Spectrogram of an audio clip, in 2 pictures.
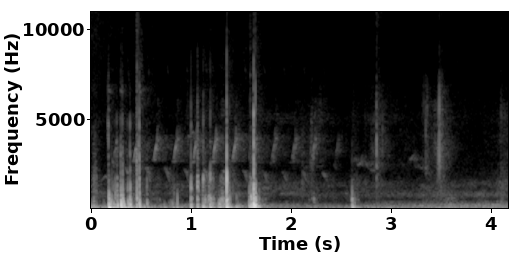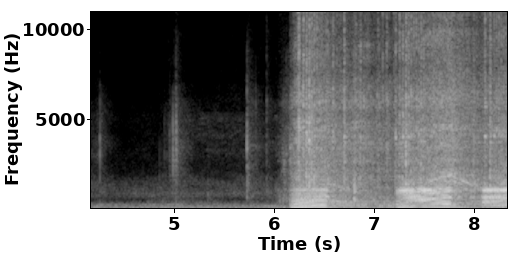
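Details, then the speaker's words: Husqvarna two-stroke trimmer after fitting the correct spark plug, since a wrong plug stops it running. Fires at once and revs up and down crisply without bogging: normal running. "runs just fine runs the way that it should"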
